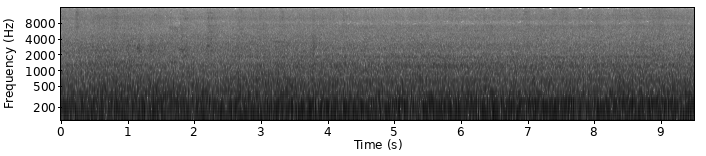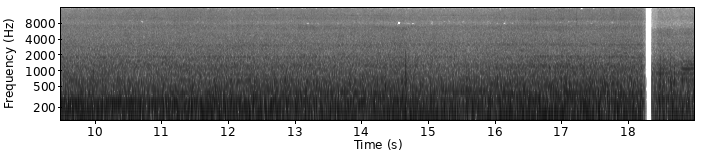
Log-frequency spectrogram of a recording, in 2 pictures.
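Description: Diesel passenger train running along the track, heard from beside a moving carriage: a steady rumble of engine and wheels on rail with a low hum. The sound cuts out abruptly for a moment near the end.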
